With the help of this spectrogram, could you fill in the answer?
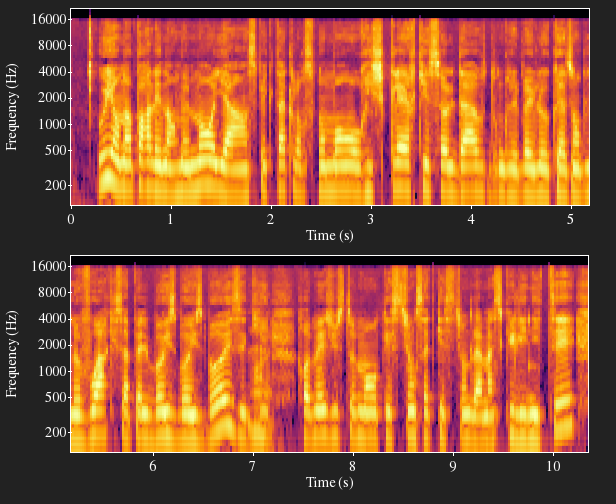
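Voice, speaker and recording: A woman's fairly low voice at a fairly quick pace, with hardly any pauses and fairly even intonation, on a very clean recording with a silent background. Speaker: radio film columnist. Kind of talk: radio interview. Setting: radio studio. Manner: hesitant.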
